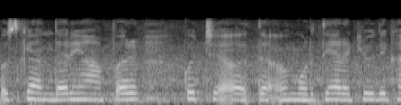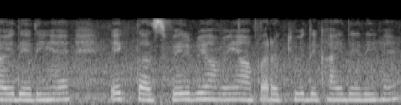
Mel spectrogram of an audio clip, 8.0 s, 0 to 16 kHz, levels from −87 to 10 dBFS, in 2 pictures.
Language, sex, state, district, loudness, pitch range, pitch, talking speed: Hindi, female, Bihar, East Champaran, -16 LUFS, 205-220 Hz, 210 Hz, 195 wpm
